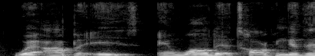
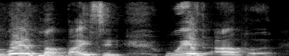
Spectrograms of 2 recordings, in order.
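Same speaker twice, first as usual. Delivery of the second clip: loud, raised-pitch imitation of anger; hyped-up demand; 5 semitones higher, 13 dB louder than usual. Aang confronting thieves over stolen bison, hyped-up mock anger. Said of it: "he gets hyped up".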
